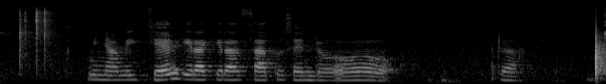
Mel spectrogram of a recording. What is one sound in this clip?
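A seasoning shaker rattles.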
